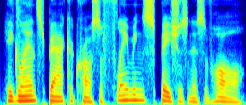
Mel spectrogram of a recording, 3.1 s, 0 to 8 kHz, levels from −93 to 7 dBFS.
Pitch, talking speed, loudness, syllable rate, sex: 120 Hz, 175 wpm, -17 LUFS, 4.7 syllables/s, male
